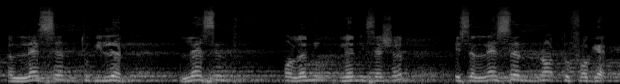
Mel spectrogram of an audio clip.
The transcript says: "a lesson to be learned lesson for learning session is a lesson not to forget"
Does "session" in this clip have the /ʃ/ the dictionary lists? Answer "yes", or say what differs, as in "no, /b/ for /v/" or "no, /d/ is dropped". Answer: yes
